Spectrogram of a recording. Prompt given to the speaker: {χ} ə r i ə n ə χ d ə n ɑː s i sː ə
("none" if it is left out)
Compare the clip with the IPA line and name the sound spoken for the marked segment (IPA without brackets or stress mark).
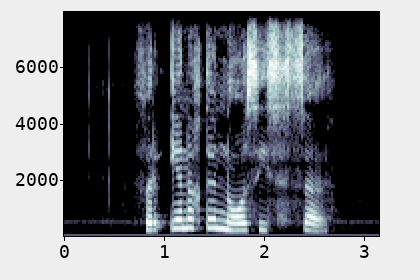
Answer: f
